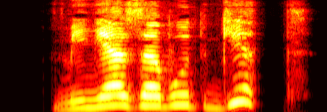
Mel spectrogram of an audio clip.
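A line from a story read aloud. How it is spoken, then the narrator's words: Loud. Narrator (Russian): громко сказал он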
